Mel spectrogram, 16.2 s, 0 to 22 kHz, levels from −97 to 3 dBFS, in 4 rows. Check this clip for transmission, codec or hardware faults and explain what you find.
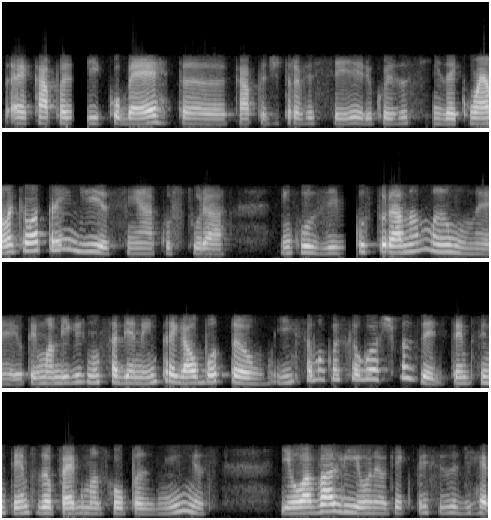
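Three dropouts from packet loss with pitch repetition, at 0.54 to 0.72 s, 3.54 to 3.60 s and 6.87 to 7.02 s. The 60 ms gap sounds like a briefly held, buzzy tone. The 180 ms and 150 ms gaps buzz, then fade to silence before the speech cross-fades back. Each time, the receiver bridged the missing audio by looping the last pitch period and fading it over roughly 50 ms, which fits 30 ms packets. The G.711 telephone band, 300 Hz to 3.4 kHz, stays audible throughout.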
